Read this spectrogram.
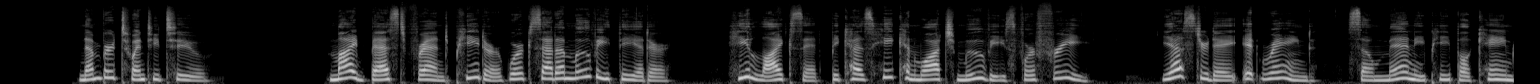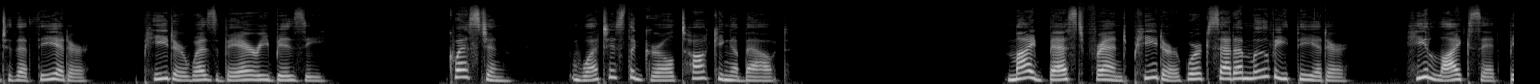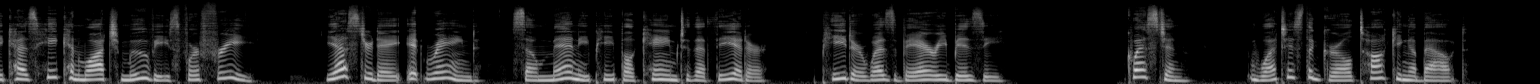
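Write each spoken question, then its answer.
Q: What is the girl talking about?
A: Her best friend's job at a movie theater.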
